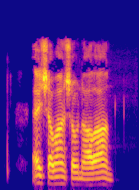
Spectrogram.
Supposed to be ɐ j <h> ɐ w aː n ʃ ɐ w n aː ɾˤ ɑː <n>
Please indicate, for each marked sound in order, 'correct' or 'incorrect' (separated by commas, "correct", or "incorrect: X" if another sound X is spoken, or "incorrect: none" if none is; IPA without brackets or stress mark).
incorrect: ʃ, correct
